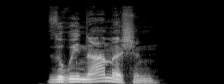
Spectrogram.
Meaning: inflection of surinamisch: 1. strong genitive masculine/neuter singular 2. weak/mixed genitive/dative all-gender singular 3. strong/weak/mixed accusative masculine singular 4. strong dative plural
- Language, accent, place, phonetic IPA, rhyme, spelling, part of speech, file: German, Germany, Berlin, [zuʁiˈnaːmɪʃn̩], -aːmɪʃn̩, surinamischen, adjective, De-surinamischen.ogg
